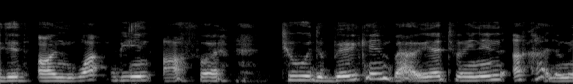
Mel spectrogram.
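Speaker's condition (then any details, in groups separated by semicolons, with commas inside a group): Cerebral palsy; affects voice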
